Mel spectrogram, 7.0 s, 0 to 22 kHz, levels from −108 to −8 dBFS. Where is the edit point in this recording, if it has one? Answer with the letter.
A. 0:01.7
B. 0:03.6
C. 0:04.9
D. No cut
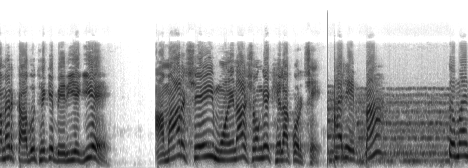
C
